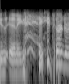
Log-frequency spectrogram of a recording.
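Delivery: ordinary delivery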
